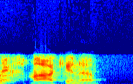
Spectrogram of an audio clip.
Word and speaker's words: Ex Machina: I did not see, I'll pronounce it wrong, Ex Machina or Inside Out. – Ex Machina.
